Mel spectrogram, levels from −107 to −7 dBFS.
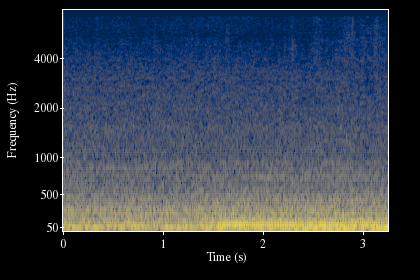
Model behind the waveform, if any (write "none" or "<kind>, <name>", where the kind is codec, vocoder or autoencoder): none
